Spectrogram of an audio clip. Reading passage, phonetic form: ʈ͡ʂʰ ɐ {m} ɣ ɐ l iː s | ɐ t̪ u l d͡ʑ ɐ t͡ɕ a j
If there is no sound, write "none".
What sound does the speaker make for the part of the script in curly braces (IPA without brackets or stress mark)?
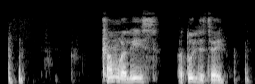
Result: m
